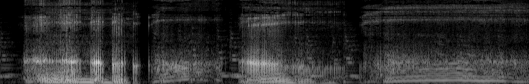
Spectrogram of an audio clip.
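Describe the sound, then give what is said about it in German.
Heavy, rumbling snoring, three long, loud snores in a slow rhythm with no talking; it sounds like a person imitating a big, fat dog snoring as it lies in a doghouse. “Aber dort lag ein großer, dicker Hund und schnarchte.”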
